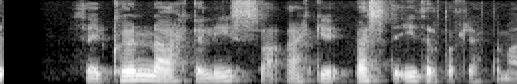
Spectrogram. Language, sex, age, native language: Icelandic, male, 13, Icelandic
